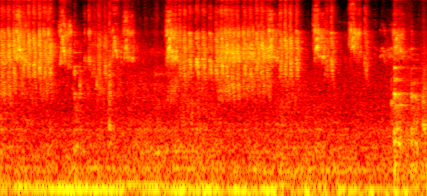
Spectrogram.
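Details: Sparrows feeding at a feeder: dense, continuous high chattering chirps from several birds, with brief louder bursts and a steady low hum underneath.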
